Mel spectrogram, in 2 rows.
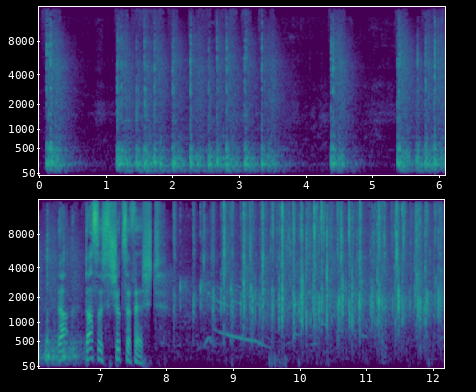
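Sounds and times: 
marching drum corps drumming: 0:01.2 - 0:03.8, 0:05.4 - 0:06.8
speech: 0:06.4 - 0:08.0.

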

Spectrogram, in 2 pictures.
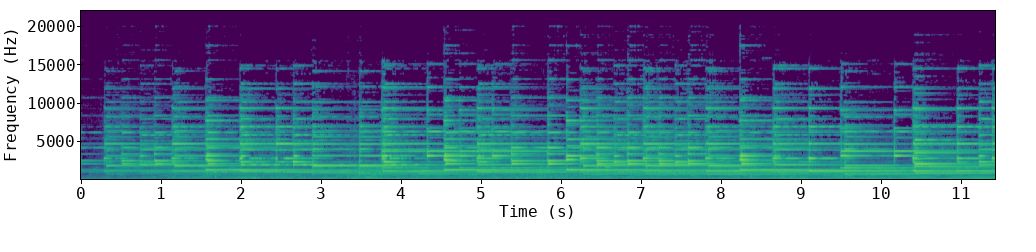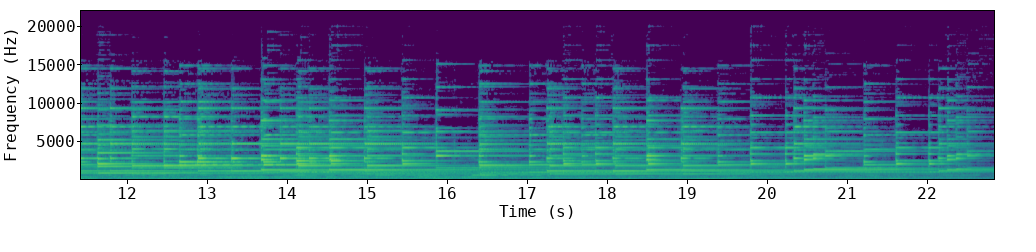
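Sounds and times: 
facade bell glockenspiel chiming a melody outdoors: 0:00.0 - 0:22.8.

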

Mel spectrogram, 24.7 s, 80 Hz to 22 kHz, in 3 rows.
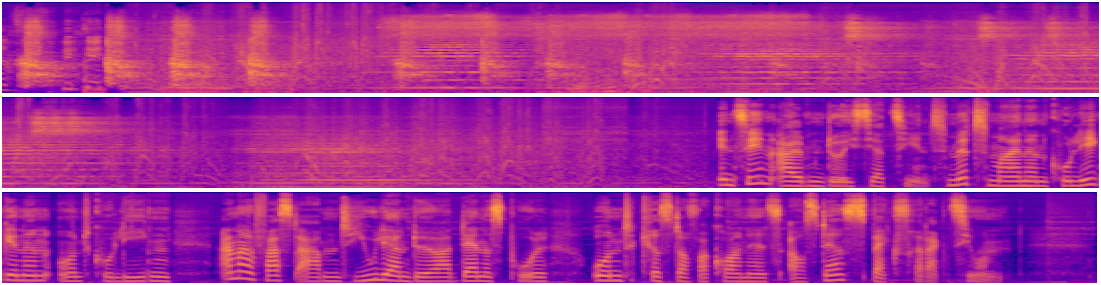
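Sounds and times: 
speech: 0:00.0 - 0:02.4, 0:13.6 - 0:24.1
dog barking with yips and whimpers: 0:00.0 - 0:08.5
sustained tones: 0:00.0 - 0:14.6.

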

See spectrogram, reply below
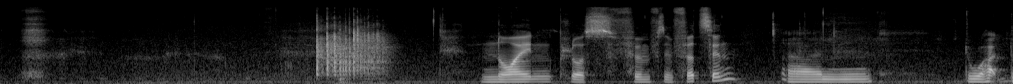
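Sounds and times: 
dice clattering and rattling across a hard table: 0:03.2 - 0:04.0
speech: 0:04.8 - 0:09.0, 0:09.6 - 0:10.1.

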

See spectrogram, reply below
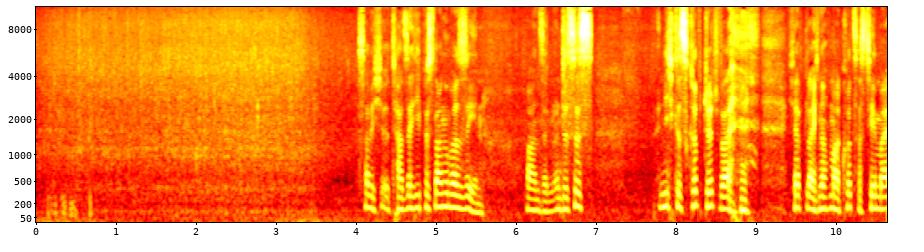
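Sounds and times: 
small stream spilling over a little waterfall: 0:00.0 - 0:03.9
speech: 0:04.0 - 0:10.6
laughter: 0:08.6 - 0:09.1.

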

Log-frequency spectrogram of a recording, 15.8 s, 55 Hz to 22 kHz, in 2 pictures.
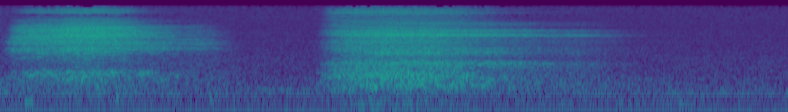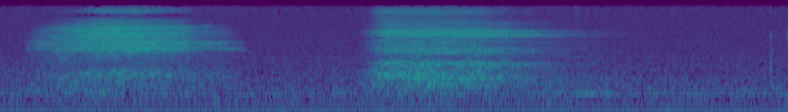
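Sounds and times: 
deep breaths through the nose: 0:00.0 - 0:02.3, 0:03.2 - 0:06.5, 0:08.2 - 0:10.4, 0:11.5 - 0:14.1.

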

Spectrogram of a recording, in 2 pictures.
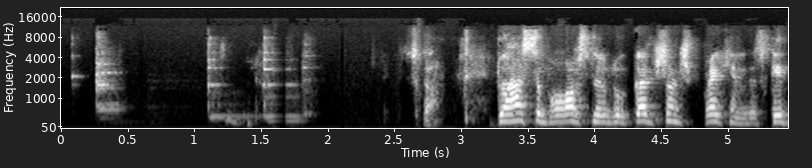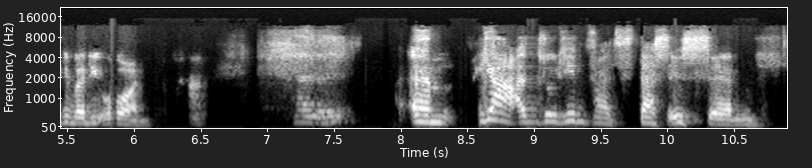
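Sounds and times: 
telephone ringing with a short electronic melody: 0:01.1 - 0:02.0
speech: 0:01.2 - 0:02.0, 0:02.6 - 0:10.8.

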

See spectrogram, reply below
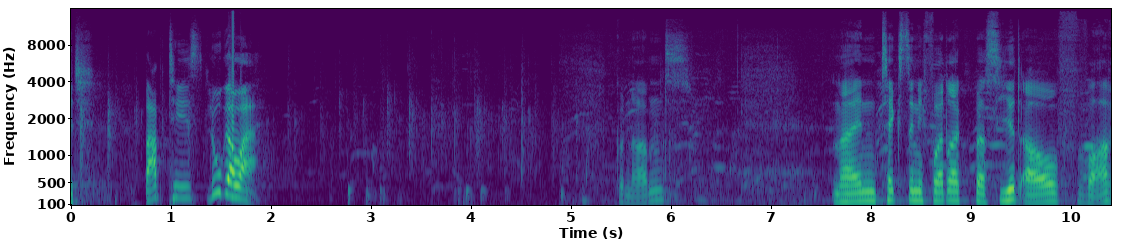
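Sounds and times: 
speech: 0:00.0 - 0:02.0, 0:05.5 - 0:06.3, 0:07.6 - 0:10.3
audience applauding a performer introduced for a reading: 0:00.0 - 0:06.0.

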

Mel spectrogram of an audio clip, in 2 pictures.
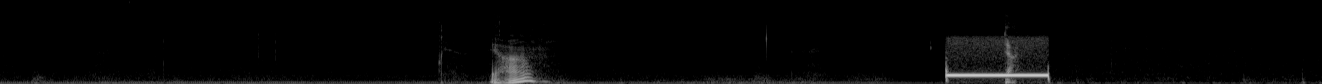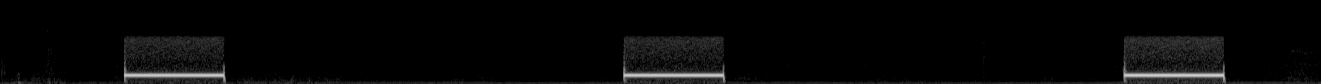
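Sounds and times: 
speech: 0:04.9 - 0:05.5
telephone busy tone while calling a triathlon press office in Cologne: 0:09.4 - 0:10.5, 0:14.5 - 0:15.5, 0:19.5 - 0:20.5, 0:24.5 - 0:25.5.

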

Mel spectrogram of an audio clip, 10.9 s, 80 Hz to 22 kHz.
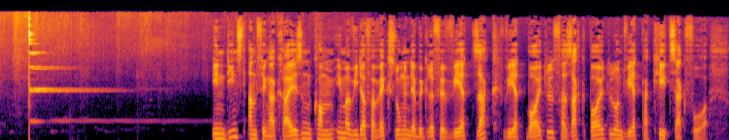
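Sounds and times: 
two wine glasses of Riesling clinking in a toast: 0:00.4 - 0:03.3
speech: 0:03.2 - 0:10.9.

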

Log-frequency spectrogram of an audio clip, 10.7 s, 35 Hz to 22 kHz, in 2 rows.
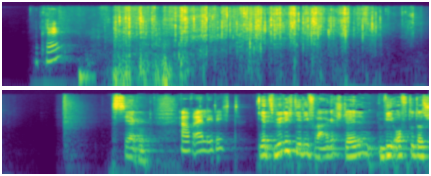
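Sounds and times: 
speech: 0:00.4 - 0:00.9, 0:06.8 - 0:10.6
sheet of paper crumpled and thrown: 0:01.1 - 0:05.4.

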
